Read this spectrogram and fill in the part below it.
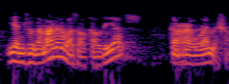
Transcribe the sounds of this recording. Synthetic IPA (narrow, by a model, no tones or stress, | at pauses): iənzuðəmanənləzəlˠkəlˠd̪iəs | kərəɣulɛməʃɔ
